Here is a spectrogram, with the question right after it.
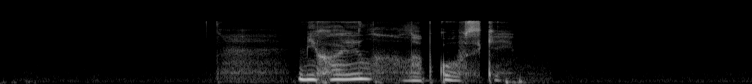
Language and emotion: Russian, sad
